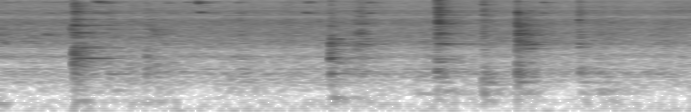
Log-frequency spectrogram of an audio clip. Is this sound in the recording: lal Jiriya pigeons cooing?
no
